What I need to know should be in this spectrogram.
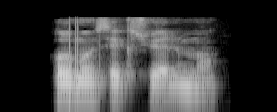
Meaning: homosexually
- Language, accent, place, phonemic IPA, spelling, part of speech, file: French, France, Lyon, /ɔ.mo.sɛk.sɥɛl.mɑ̃/, homosexuellement, adverb, LL-Q150 (fra)-homosexuellement.wav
